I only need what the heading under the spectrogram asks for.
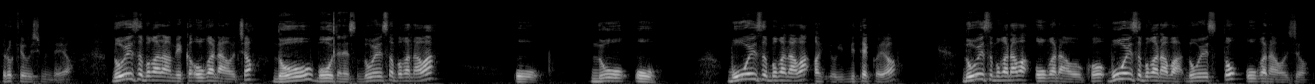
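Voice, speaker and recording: A man's voice: fairly high pitch, lively intonation, unhurried, no echo. A man teaching English grammar in a recorded lecture, asking rhetorical questions and chanting phrases for his students to memorize. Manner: keeps asking rhetorical questions and tags "그렇죠?"; drills phrases by chanting them.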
